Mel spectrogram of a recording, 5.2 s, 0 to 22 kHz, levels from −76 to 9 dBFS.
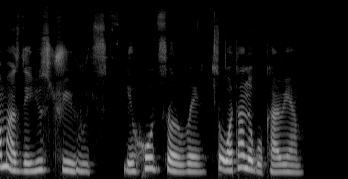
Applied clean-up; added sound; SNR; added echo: neural mask model Resemble Enhance denoiser.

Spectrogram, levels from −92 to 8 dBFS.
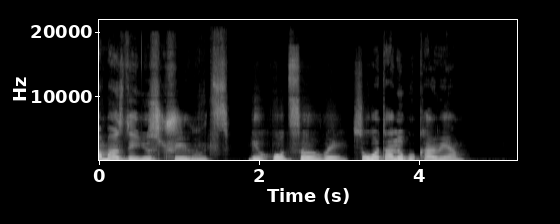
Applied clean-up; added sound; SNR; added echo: neural mask model DeepFilterNet 3.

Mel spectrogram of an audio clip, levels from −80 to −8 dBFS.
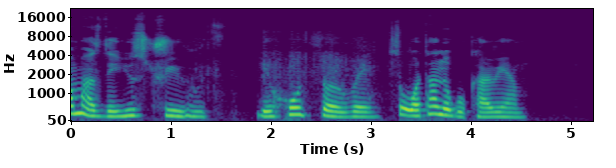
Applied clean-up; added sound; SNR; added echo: neural mask model RNNoise.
